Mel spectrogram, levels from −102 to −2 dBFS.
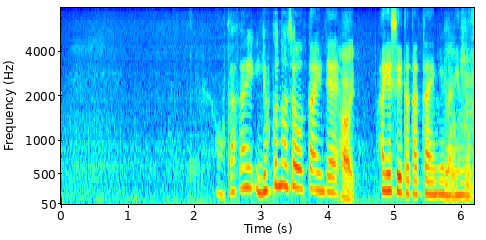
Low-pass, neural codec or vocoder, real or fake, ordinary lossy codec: none; codec, 16 kHz, 0.8 kbps, ZipCodec; fake; none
